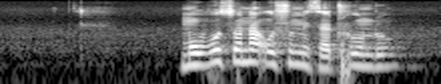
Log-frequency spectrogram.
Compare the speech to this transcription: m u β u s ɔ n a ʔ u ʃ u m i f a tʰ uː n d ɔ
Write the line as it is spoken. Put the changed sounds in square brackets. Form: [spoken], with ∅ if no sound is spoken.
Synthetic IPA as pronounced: m u β u s ɔ n a ʔ u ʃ u m i [s] a tʰ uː n d [u]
